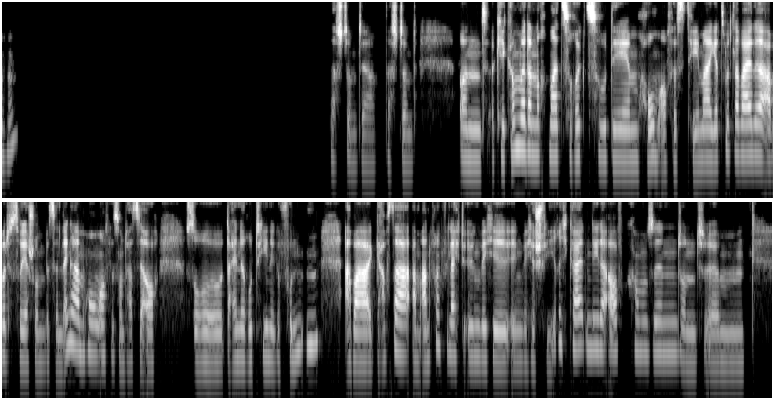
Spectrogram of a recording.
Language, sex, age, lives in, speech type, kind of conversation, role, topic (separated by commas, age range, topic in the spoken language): German, female, 20-24, Germany, conversation, podcast, host, Wie setzt du Prioritäten, wenn alles wichtig erscheint?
